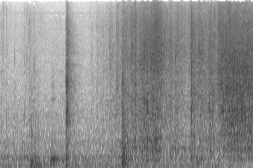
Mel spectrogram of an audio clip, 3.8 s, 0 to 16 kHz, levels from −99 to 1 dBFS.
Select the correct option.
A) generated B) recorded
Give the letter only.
A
